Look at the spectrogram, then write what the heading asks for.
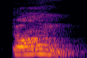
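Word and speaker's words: tongue: यहां पे you silent टंग टंग टी ओ एन जी यू ई यहां भी यू के बाद ई आ गया है और you silent check C एच ई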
